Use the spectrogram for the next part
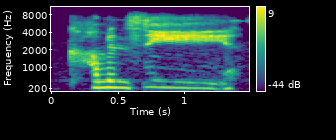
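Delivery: slow, hushed alien voice; eerie whisper-soft quote. Retold or imitated. Reading the beings' words, slow and hushed. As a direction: drop to a hushed, slow murmur.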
